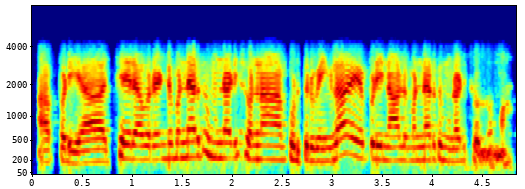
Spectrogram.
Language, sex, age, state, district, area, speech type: Tamil, female, 60+, Tamil Nadu, Perambalur, rural, conversation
